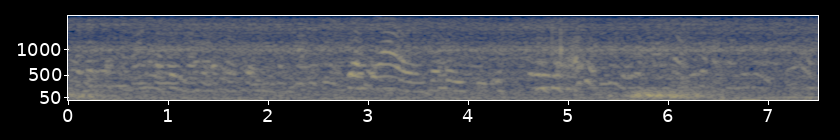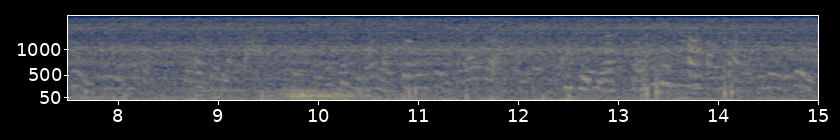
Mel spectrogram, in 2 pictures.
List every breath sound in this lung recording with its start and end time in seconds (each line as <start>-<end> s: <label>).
5.44-6.68 s: inhalation
9.41-10.65 s: inhalation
